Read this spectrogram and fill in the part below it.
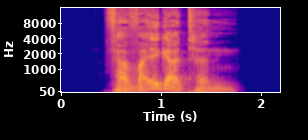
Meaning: inflection of verweigern: 1. first/third-person plural preterite 2. first/third-person plural subjunctive II
- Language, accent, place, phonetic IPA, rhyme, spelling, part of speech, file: German, Germany, Berlin, [fɛɐ̯ˈvaɪ̯ɡɐtn̩], -aɪ̯ɡɐtn̩, verweigerten, adjective / verb, De-verweigerten.ogg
